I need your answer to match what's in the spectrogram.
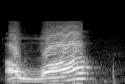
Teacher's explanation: the lam is pronounced yani with tafkheem, that means it's pronounced full mouth, heavy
